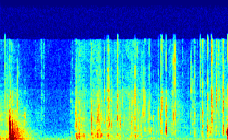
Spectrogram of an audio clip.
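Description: Faint crinkling of a clear plastic packet being handled, as light scattered crackles from just under a second in, after one sharper handling sound at the very start.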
